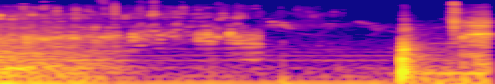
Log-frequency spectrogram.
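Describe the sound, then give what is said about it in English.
Apple cider pours briefly into a glass with a soft trickle, followed by a sharp clink and a faint splash near the end; no one speaks. “He poured more apple cider and took a few swallows.”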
